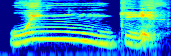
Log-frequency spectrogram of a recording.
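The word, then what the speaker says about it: wingkie: So there's no D. You don't pronounce the G. You go for wing and then ki.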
